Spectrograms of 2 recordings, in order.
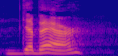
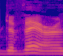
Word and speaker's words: dever: Now the word murrain, the Hebrew word is deber, or dever, as some of the Hebrews pronounce it today, dever, which means basically a deadly pestilence.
